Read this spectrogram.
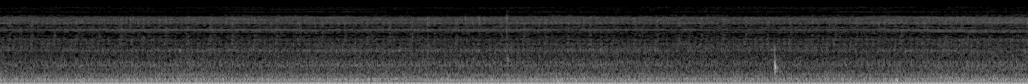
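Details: Carbureted car engine with idle mixture adjusted: a steady, even low idle with a smooth, unbroken beat and no misses; it pulls cleanly even without the accelerator pump shot.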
